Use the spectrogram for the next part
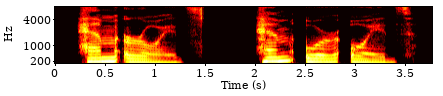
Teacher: Stress hem and soften or.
